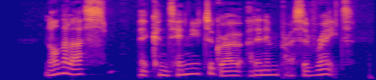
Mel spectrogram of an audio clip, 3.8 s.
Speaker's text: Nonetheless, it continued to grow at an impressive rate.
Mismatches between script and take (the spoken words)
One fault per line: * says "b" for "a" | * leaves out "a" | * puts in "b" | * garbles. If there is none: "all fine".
all fine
